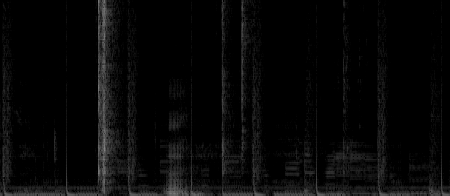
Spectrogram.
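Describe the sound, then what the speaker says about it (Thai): A camera shutter is tested at high shutter speeds, giving several sharp, quiet mechanical clicks at uneven intervals against a faint background hum. "ทีนี้มาเทสปีดชัตเตอร์สูงๆ ผมจะส่องไฟเหมือนเดิมนะครับ"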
